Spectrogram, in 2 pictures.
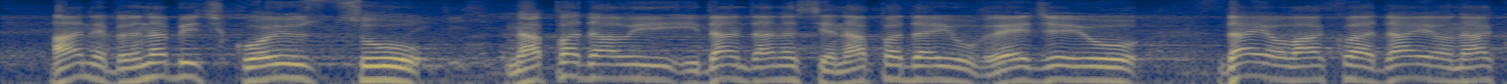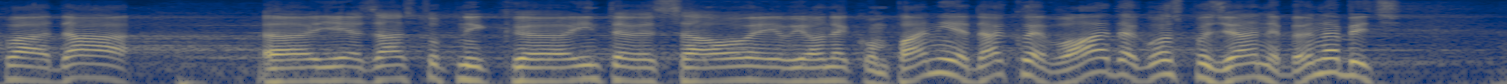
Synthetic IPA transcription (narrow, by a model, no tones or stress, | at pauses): ane̞br̩nabit͡ɕko̞jusu | napad̪aliid̪aːnd̪anasjenapad̪ajuʋɾe̞ːd͡ʑaju | d̪ajeo̞ʋakʋad̪aje̞o̞nakʋad̪a | je̞zaːst̪upnikint̪e̞ɾe̞sao̞ʋe̞ilio̞ne̞ko̞mpanije̞d̪akle̞ʋlˠaːd̪aɡo̞spo̞d͡ʑaane̞br̩nabit͡ɕ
